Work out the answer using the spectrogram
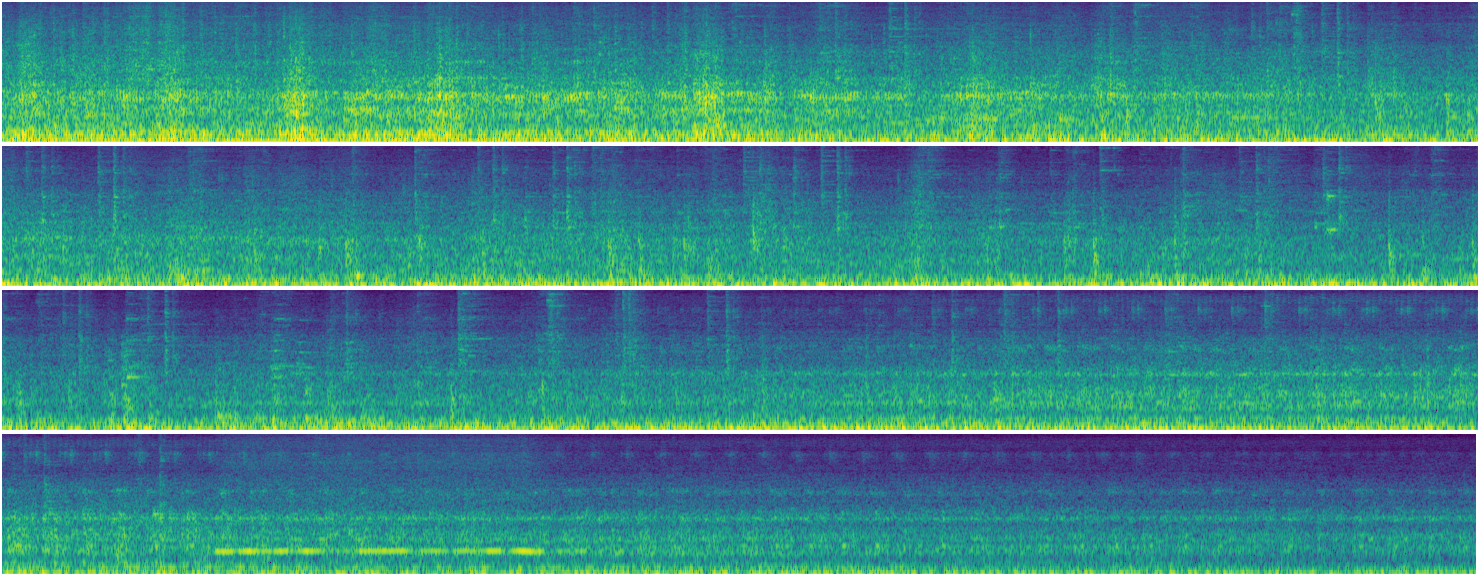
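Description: Alishan Forest Railway train rolling close past: a dense run of clicks from the coach wheels over the rail joints, then the steady running of a diesel locomotive as the train moves off, fading.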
